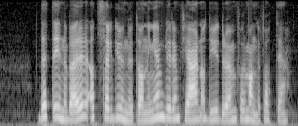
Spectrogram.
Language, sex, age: Norwegian, female, 36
